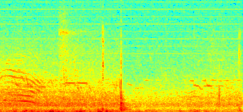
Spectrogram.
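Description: A single sharp crack of a bat striking a baseball about a second in, over a low rumble, with distant high voices calling at the start.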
